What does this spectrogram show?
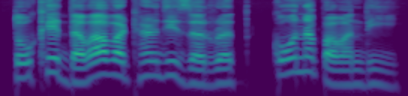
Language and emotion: Sindhi, neutral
